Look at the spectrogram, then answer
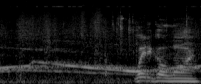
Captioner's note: police siren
